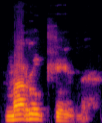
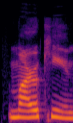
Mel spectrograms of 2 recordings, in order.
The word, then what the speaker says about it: Marroquin: so if you want to go ahead and pronounce it that would be awesome that's okay uh my name is marukin maroin that's great um we are so happy to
